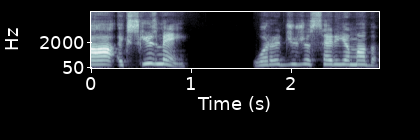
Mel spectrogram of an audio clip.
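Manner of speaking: fatherly voice. Retelling how the father confronted the kids: imitating his father. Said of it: "He'd be like".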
